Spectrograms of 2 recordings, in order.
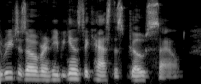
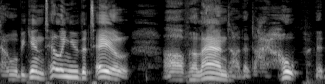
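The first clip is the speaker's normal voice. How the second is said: grand showman bard voice, pitched up; theatrical bard; 4 semitones higher than usual. Acted. Bard Marcus welcoming the tavern crowd to his tale, grandly theatrical. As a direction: welcome the crowd like a flamboyant storyteller.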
